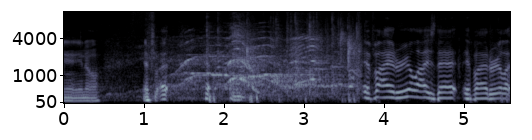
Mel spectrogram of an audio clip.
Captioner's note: audience cheers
